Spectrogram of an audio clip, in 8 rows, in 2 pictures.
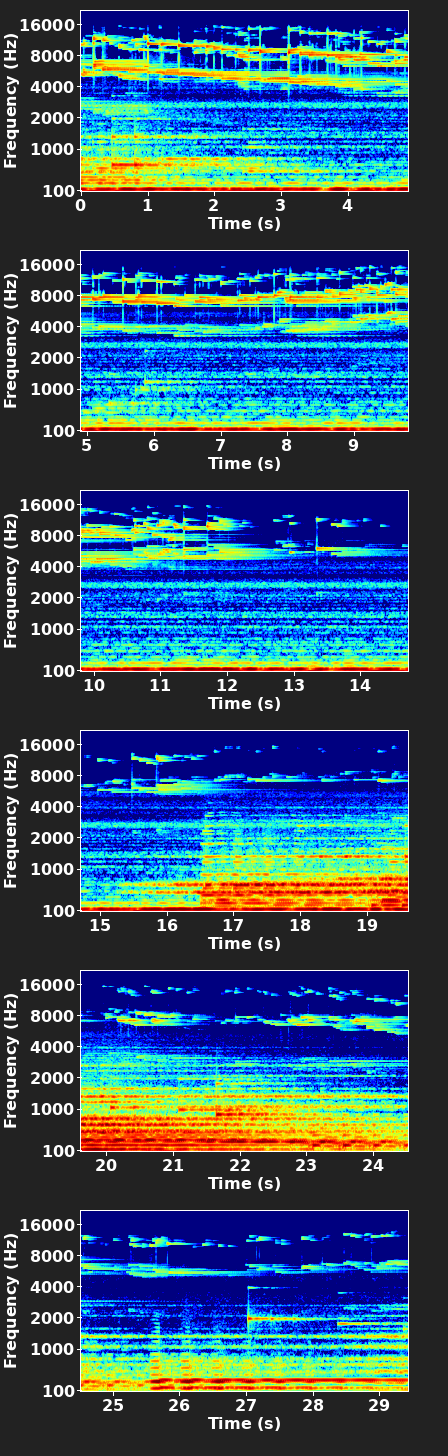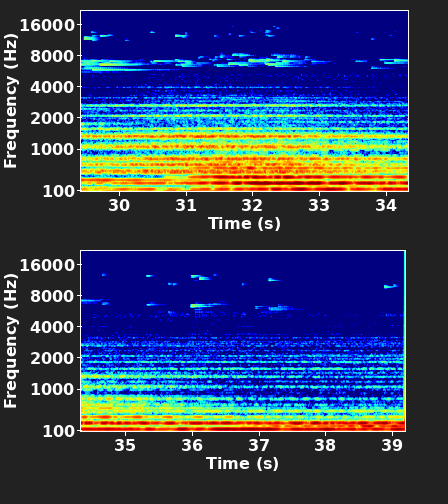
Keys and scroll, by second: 5.1 space, 25.7 [.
